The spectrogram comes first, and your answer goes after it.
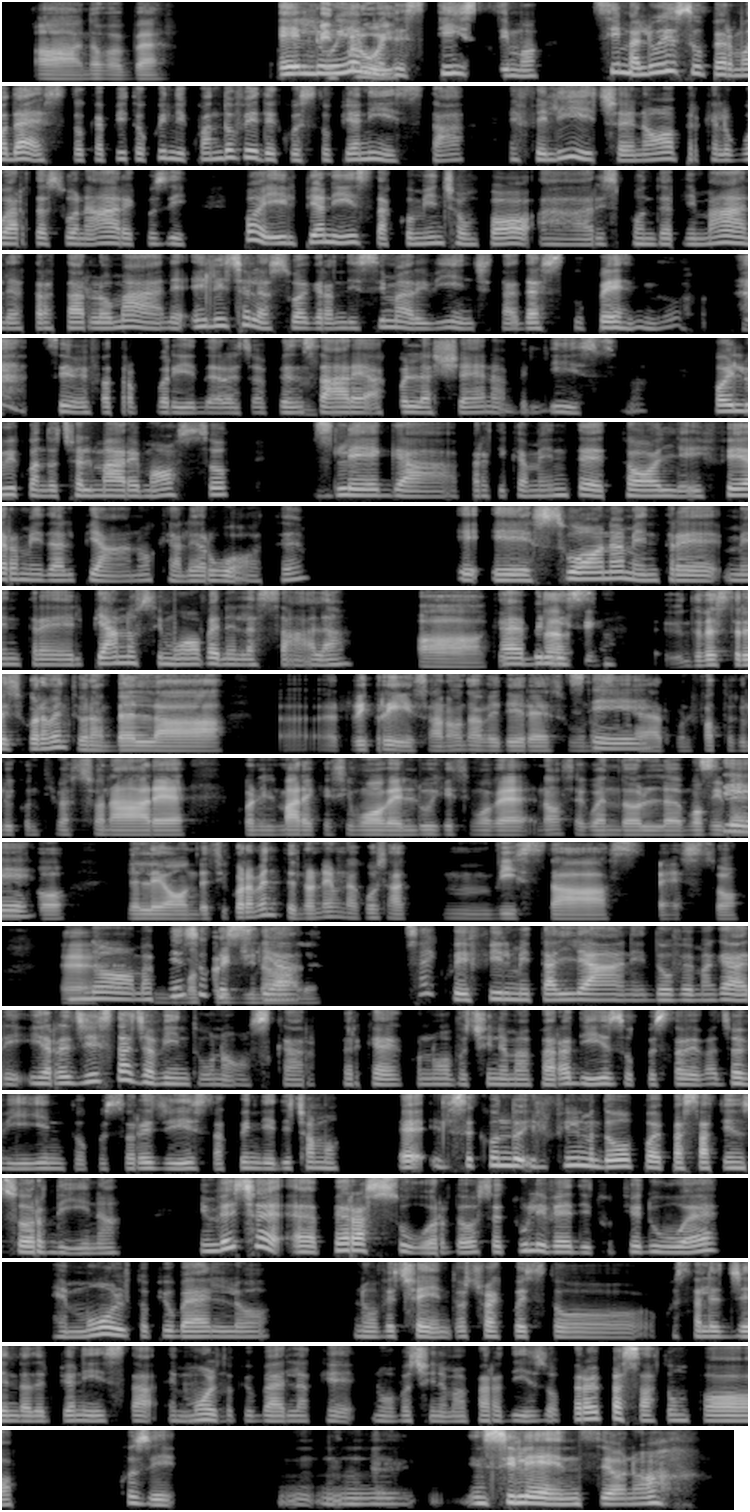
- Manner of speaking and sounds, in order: other background noise; chuckle; "cioè" said as "ceh"; scoff
- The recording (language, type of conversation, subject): Italian, podcast, Quale film ti fa tornare subito indietro nel tempo?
